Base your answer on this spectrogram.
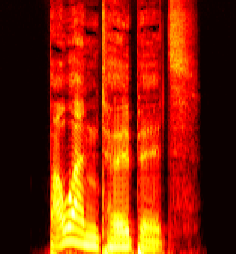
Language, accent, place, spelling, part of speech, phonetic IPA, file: German, Germany, Berlin, Bauerntölpels, noun, [ˈbaʊ̯ɐnˌtœlpl̩s], De-Bauerntölpels.ogg
- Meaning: genitive singular of Bauerntölpel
